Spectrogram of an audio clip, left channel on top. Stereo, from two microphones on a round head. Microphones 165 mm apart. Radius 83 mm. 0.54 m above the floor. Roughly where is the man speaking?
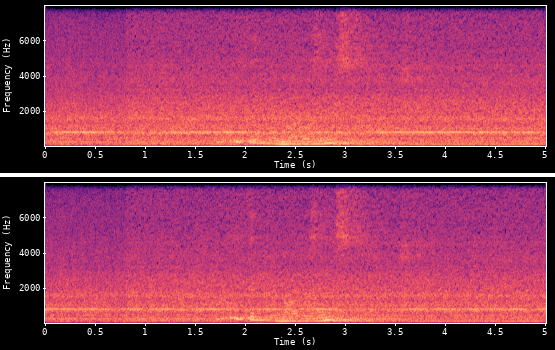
Right.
